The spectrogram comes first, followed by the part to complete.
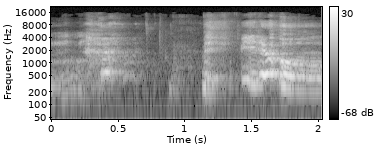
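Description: People talking with brief chuckling.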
